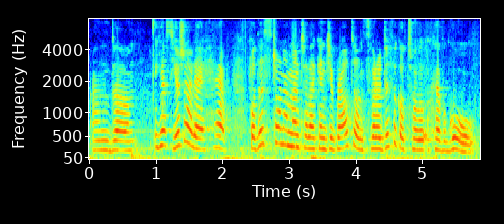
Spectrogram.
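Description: A woman's voice: a little high, a little mellow, a little hiss or hum, low-quality recording. A woman in her thirties, a native Russian speaker who grew up in Ukraine, answering interview questions as a chess player in hesitant English. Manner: hesitant, halting, laughs often between phrases. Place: indoor press area before a sponsor backdrop. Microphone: desk microphone.

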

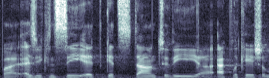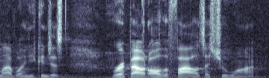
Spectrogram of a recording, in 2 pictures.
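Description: A woman giving a casual technical conference talk, slightly hoarse from a cold and using lots of "uh" and "um" fillers. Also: low voice, steady tone, fast talker, a bit bright, a little hiss or hum. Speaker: conference speaker. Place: conference hall.

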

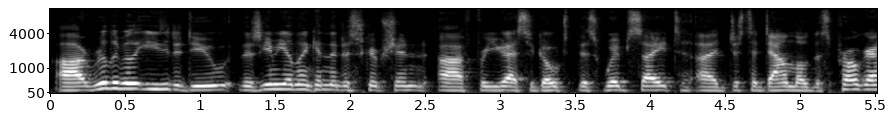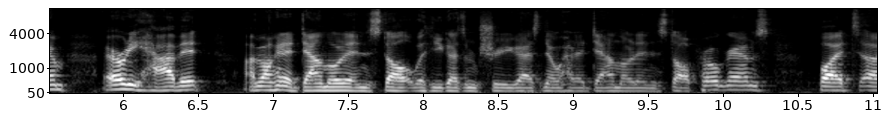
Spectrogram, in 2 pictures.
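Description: Male tutorial host, quick delivery, slightly higher-pitched voice, casual step-by-step explaining. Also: smooth. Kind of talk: casual software tutorial narration.

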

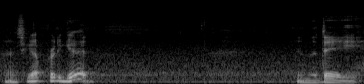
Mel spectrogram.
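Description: Easygoing low-voiced dad narrating home video. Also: male voice, sing-song, unhurried, gravelly, warm tone, slight background noise. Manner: easygoing, chatty, with fillers. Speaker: father filming a family outing. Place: outdoors by a lake.

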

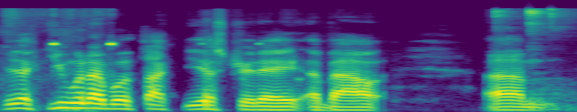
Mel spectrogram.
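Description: A man's voice: medium pitch, expressive, moderate pace, fairly bright tone, no room sound. An American man hosting a podcast, talking in a casual, conversational interviewing style. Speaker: podcast host.

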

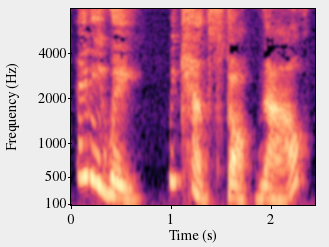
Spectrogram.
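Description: A woman voicing a cheerful, adventurous little boy fish in a children's storybook, excited and reassuring. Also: mid-range voice, takes it slowly.

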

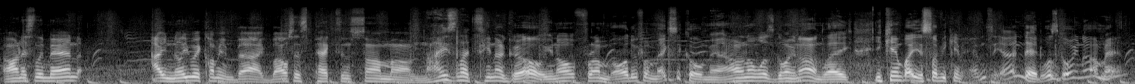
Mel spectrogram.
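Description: A man's voice: on the high side, big pitch swings, brisk, darkish tone. Hyped, slangy young man vlogging over music. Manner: repeats "you know what I'm saying", joking, hyped. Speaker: vlogger, host. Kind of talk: casual vlog chat with heavy street slang. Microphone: camera held at arm's length.

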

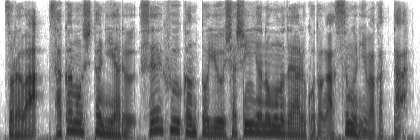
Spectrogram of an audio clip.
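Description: A man reading a mystery story aloud as a dramatic audiobook, with measured, deliberate storytelling. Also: medium pitch, clear, resonant tone, no room sound, clean studio sound. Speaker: story reader, small-theatre performer.

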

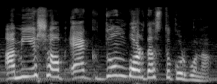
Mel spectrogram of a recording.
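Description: A woman's voice: high voice, sing-song, moderate pace, sharp tone, faint music behind, full character voice. A woman voicing a mean, stingy daughter-in-law in a children's cartoon, with a sneering, sarcastic manner. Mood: scornful.

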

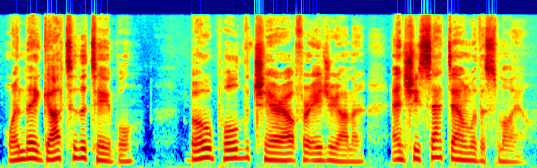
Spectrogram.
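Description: Mid-pitched man narrating a story. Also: brisk, no echo, studio quality. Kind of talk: scripted storybook narration of an audio drama.

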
